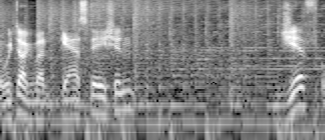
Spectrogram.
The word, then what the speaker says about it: GIF: Jif like the peanut butter. Not GIF, huh?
